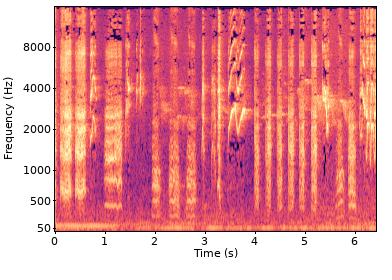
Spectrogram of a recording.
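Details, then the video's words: Male black-winged starling singing a varied medley of harsh raspy bursts, wavering whistles and chattering notes, with a low background hum. "Jalak Kebo Jantan gacor Ngeroll Panjang"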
